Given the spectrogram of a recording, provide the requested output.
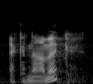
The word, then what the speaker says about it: economic: We also have economic, which is related to the economy, but it's an adjective. Listen, how many syllables? Economic. 4, stress on the third syllable.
